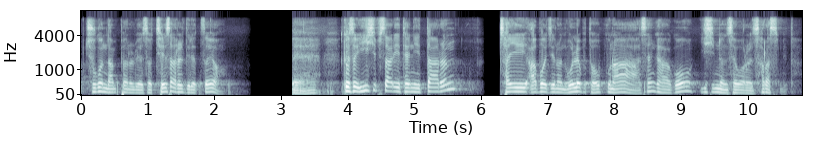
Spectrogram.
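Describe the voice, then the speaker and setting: Storytelling pastor preaching a lively sermon. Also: male voice, medium pitch. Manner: lively storytelling with rhetorical questions to the congregation. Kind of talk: Sunday sermon.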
